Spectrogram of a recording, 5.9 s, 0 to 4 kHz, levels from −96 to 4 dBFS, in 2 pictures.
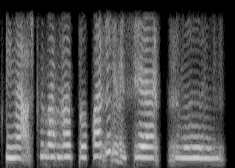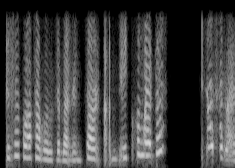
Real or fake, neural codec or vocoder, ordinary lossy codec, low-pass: fake; codec, 16 kHz, 0.5 kbps, FreqCodec, smaller model; none; 3.6 kHz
